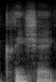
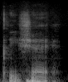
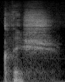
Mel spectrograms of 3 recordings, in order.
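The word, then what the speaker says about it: cliché: You could say a cliche cliche. And finally, what brings it all together, the presentation. Without the acute accent mark, it is just some weirdly spelled click or clish if youre weird.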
